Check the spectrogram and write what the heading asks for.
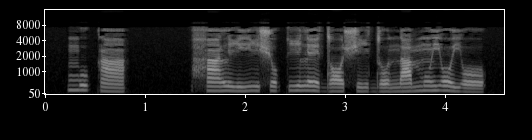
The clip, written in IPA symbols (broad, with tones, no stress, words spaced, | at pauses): mu˧kã˨ | hã˦li˧ ji˧ʃo˧ki˦le˦˨ dɔ˨ʃi˨ do˨na˨˦mũ˦ jo˦˨jo˨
